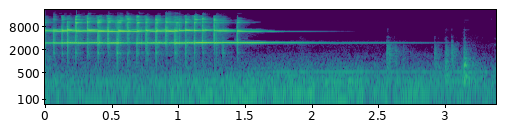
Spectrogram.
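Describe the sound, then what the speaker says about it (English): A bright bell rings steadily and loudly for about a second and a half, then its tone fades away, followed by faint light clinks. "Let me ring the bell."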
